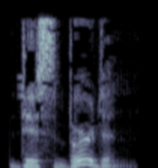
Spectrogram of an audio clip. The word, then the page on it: disburden: British English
